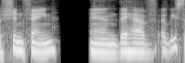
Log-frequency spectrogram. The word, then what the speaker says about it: Sinn Féin: It's called Sinn Féin. It doesn't look like that, but that's because we don't know how to pronounce Celtic words. So Sinn Féin.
